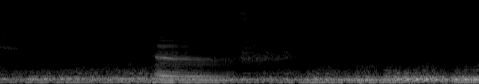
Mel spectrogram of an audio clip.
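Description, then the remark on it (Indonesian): Another motorcycle passes outside a house, its engine rumbling steadily with a rising, whining rev partway through before fading back into a low drone; a brief vocal hesitation is heard. “aduh ada motor lagi”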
